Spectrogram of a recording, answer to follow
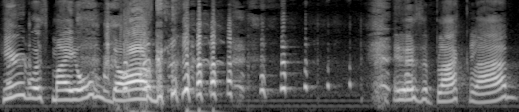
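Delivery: laughing. Real, not acted. Realizes it was her dog.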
